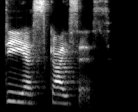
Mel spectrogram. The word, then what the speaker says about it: diaschisis: Discoides. D-I-A-S-C-H-I-S-I-S. – Oh, like discoides. Discoides. Exactly how you say it.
